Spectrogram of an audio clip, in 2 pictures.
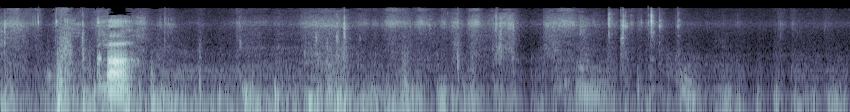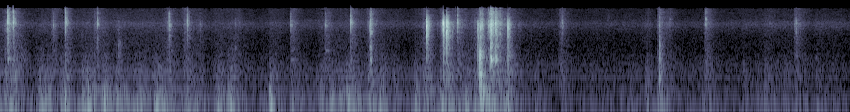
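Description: Rumbling handling noise with scattered sharp clicks, fading out about seven seconds in. A cluster of louder clicks comes just before the noise stops.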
